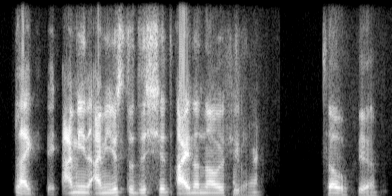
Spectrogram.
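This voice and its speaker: Speaking at a medium pitch, the man keeps a monotone, flat intonation. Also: moderate pace. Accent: non-native. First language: not English. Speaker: shuffle dancer. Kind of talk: casual chat.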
